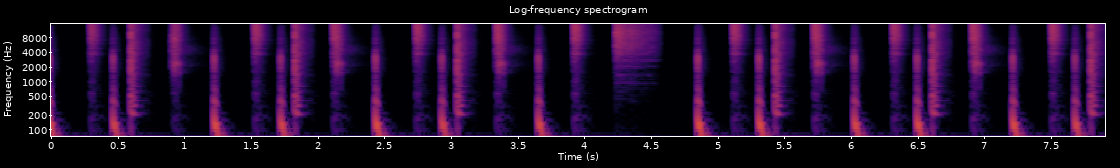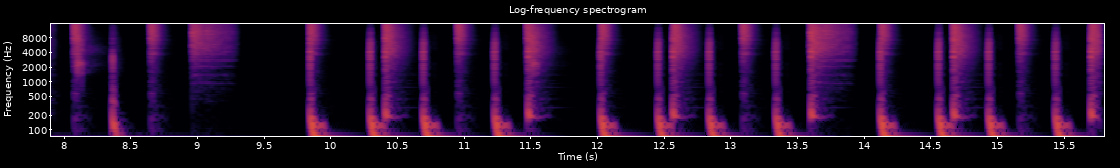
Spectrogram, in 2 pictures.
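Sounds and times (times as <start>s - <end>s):
hip hop drum kit patch on Fantom-X8 synthesizer: 0.0s - 9.3s, 9.9s - 15.7s.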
